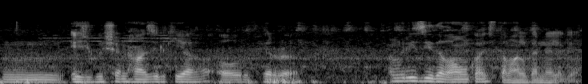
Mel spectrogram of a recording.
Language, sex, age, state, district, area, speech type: Urdu, male, 18-30, Uttar Pradesh, Siddharthnagar, rural, spontaneous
